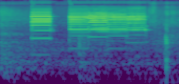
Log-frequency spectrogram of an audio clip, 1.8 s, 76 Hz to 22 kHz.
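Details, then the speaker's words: Book8088 laptop after swapping in a UMC 8288 bus controller chip: clean short beep then longer steady beep, boots normally; the original Harris chip is assumed faulty. "and it freaking booted up it freaking booted up that means that this Harris chip I'm assuming is going to be the faulty part"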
